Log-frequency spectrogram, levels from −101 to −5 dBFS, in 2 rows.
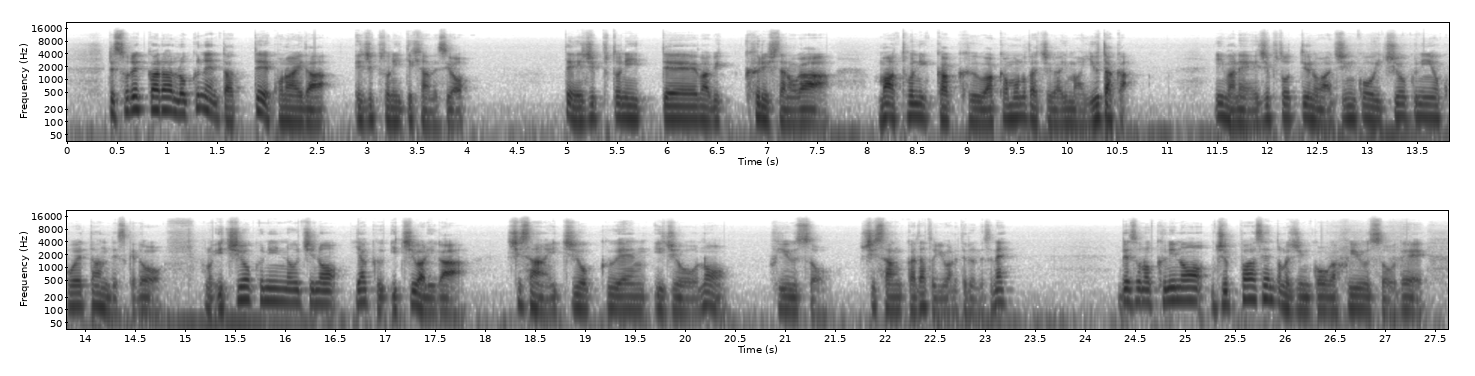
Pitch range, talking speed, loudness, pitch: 95-125 Hz, 285 characters per minute, -28 LUFS, 105 Hz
